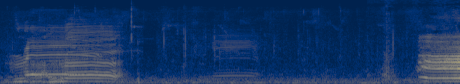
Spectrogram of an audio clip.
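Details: Cattle heading along the road to the barn call to the herd. A strong, wavering moo of over a second comes first, then a brief faint low call, then another loud moo starting at the close.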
